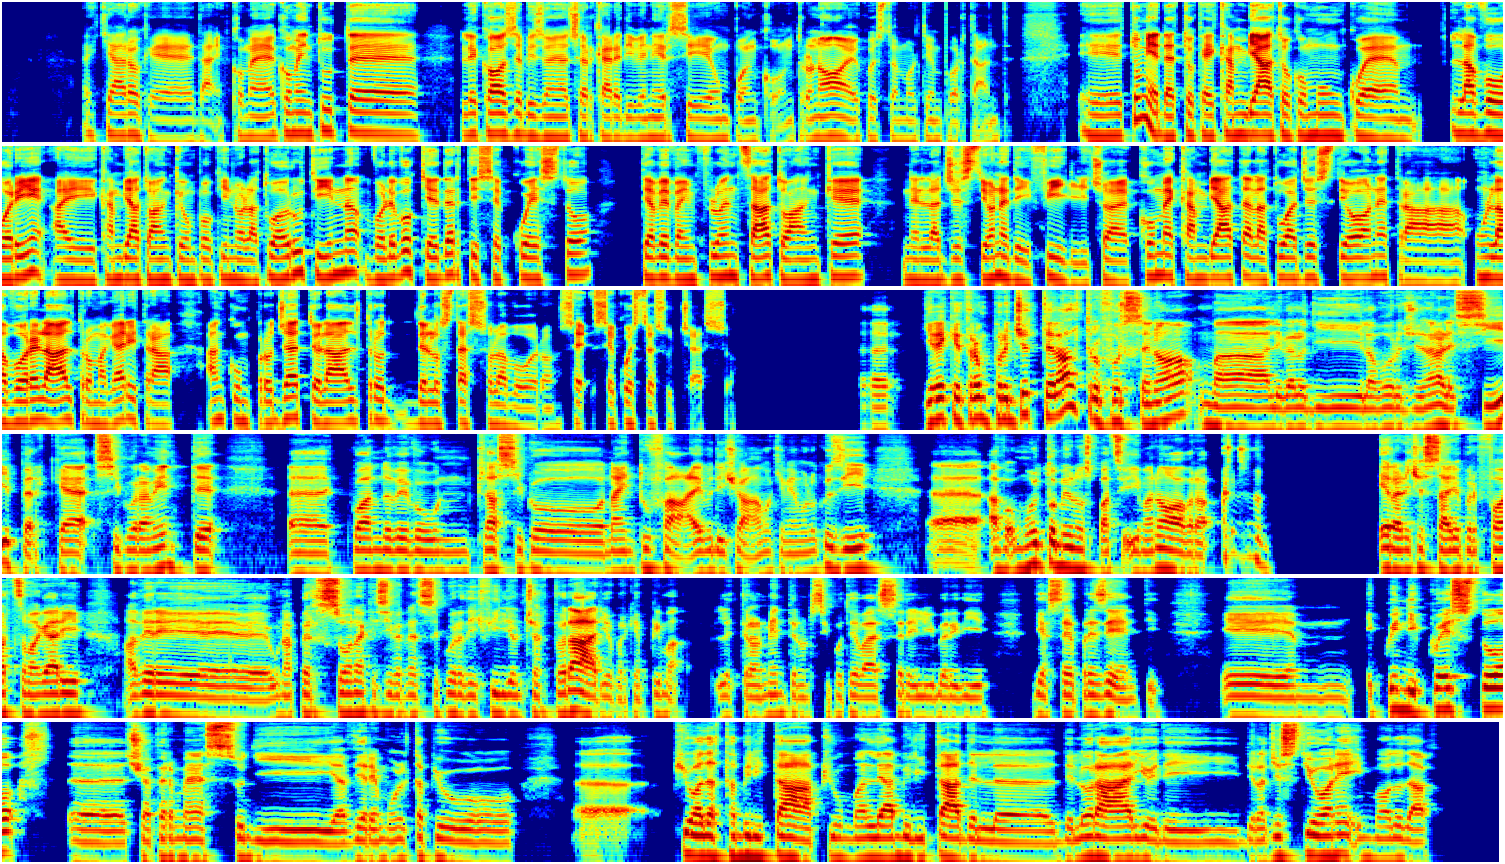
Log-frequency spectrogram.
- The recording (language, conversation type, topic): Italian, podcast, Come riesci a mantenere dei confini chiari tra lavoro e figli?
- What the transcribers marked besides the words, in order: other background noise; in English: "nine to five"; "avevo" said as "avo"; cough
